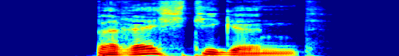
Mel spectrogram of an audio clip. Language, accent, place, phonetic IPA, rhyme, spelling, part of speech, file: German, Germany, Berlin, [bəˈʁɛçtɪɡn̩t], -ɛçtɪɡn̩t, berechtigend, verb, De-berechtigend.ogg
- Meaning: present participle of berechtigen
